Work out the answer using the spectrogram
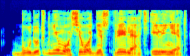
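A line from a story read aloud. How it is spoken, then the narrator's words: Strained yell. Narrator (Russian): заорал Фокин натужным голосом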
